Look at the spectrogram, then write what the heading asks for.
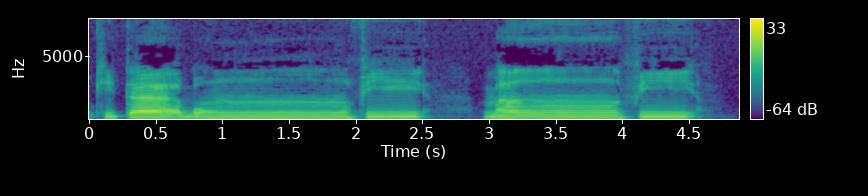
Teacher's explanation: you pronounce it with ikhfa, nasal sound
